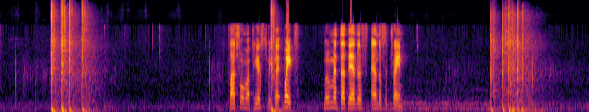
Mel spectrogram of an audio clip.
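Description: A rifle fires short bursts of loud, echoing shots.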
